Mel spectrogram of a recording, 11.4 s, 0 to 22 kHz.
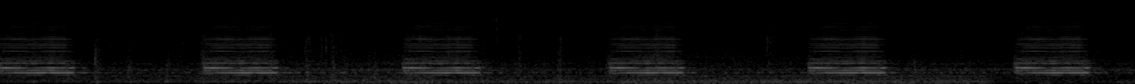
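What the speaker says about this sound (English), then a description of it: "Let's see what that alarm is all about" Alan Wake 2's alarm repeats as a steady electronic tone, pulsing on and off roughly every two seconds for six cycles over a low background hum, with no talking.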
